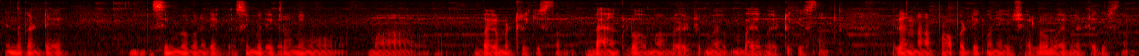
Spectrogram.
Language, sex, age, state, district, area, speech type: Telugu, male, 18-30, Andhra Pradesh, Kurnool, urban, spontaneous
